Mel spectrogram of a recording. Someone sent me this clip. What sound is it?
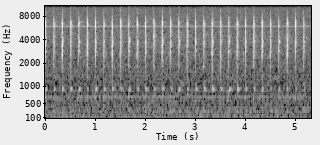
Seiko quartz watch tick
2000s Seiko automatic watch 7S26 movement. Recorded with contact mic.
tick-tock, quartz-watch, seiko-7S26, automatic-watch, seiko, ticking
